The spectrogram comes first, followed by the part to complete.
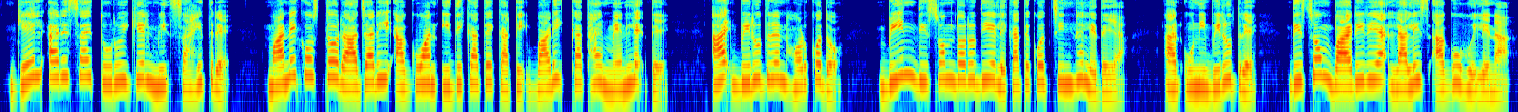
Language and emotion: Santali, neutral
